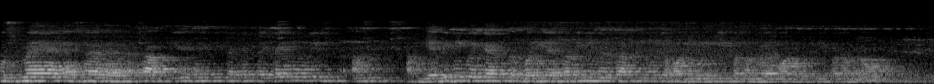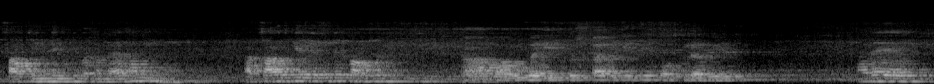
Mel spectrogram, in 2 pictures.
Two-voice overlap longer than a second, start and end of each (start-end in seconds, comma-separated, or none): none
